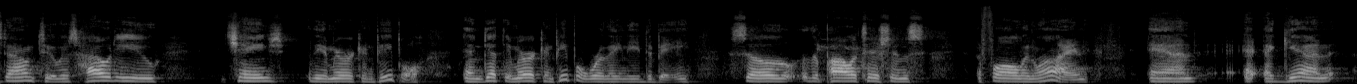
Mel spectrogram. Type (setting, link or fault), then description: setting, live audience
